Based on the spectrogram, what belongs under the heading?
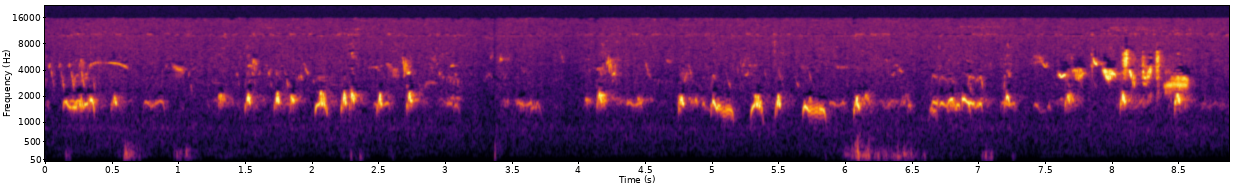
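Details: A chorus of European bee-eaters, their short burry calls following each other in quick irregular runs, with thin high notes near the end and occasional low thumps.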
